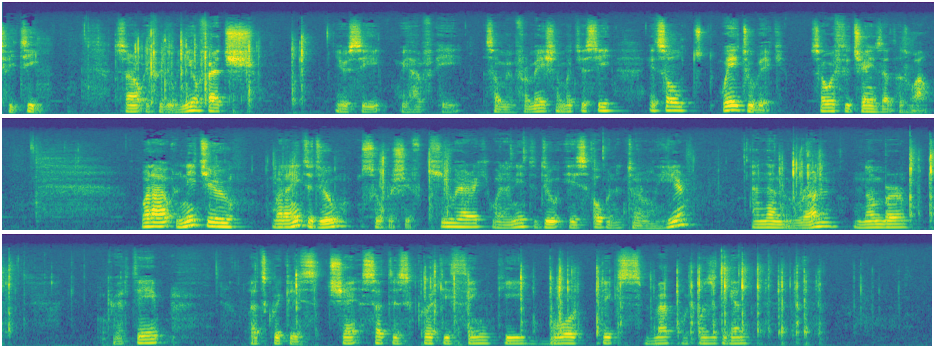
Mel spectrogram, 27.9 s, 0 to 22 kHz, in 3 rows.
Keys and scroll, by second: 1.1-3.0 typing, 12.1 shift+super+a, 13.6 shift+super+q, 17.4 typing, 18.4 BackSpace, 18.6 BackSpace, 21.6-26.2 typing, 26.4 Tab, 26.7 Tab.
